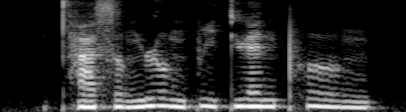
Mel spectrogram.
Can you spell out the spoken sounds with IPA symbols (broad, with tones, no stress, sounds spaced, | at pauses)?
t̪ʰ ä˨˦ s ɤ˨˦ ŋ ɻ ɤ˥˨ ŋ p i˥˨ t̪ ɥ ɛ˦ n pʰ ɤ˥˨ ŋ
